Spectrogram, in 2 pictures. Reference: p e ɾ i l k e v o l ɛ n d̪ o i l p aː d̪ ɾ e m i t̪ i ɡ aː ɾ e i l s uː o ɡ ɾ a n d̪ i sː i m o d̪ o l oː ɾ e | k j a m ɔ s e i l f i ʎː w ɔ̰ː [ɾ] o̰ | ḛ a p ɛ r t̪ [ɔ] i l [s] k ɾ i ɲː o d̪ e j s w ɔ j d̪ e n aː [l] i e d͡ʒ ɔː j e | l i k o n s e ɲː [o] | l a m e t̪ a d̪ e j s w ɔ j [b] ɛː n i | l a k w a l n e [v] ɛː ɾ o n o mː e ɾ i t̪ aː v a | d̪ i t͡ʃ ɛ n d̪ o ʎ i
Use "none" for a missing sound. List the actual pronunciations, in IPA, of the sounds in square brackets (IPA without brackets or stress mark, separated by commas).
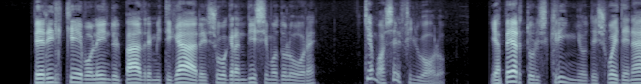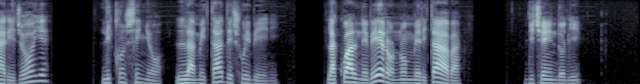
l, o, s, ɾ, ɔ, b, v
